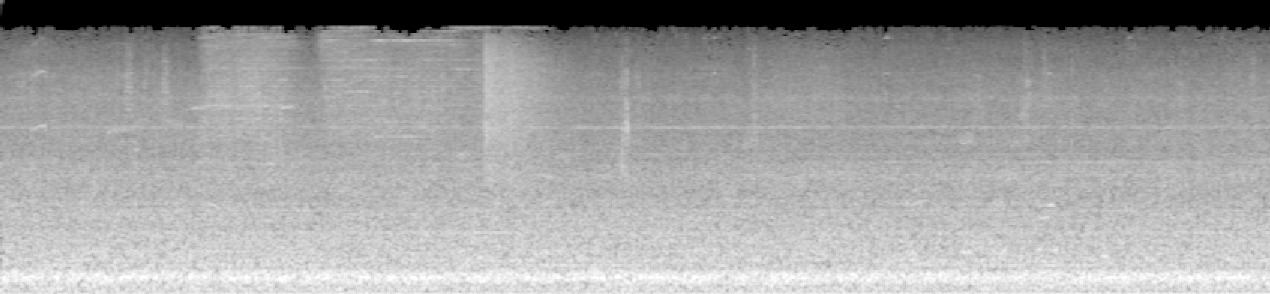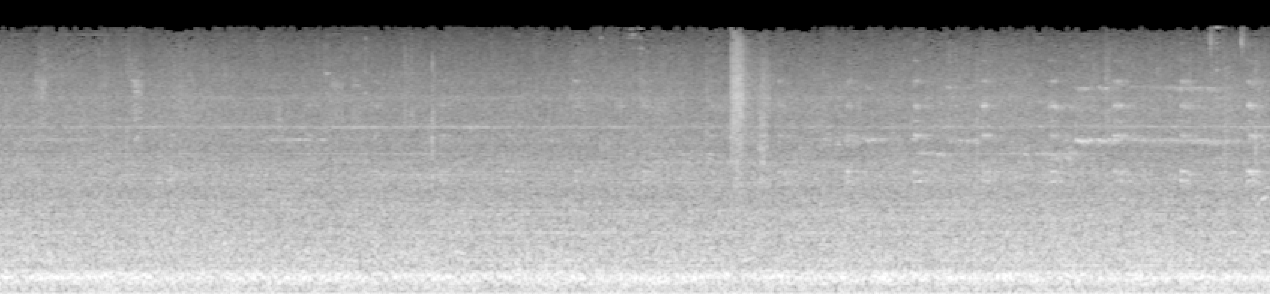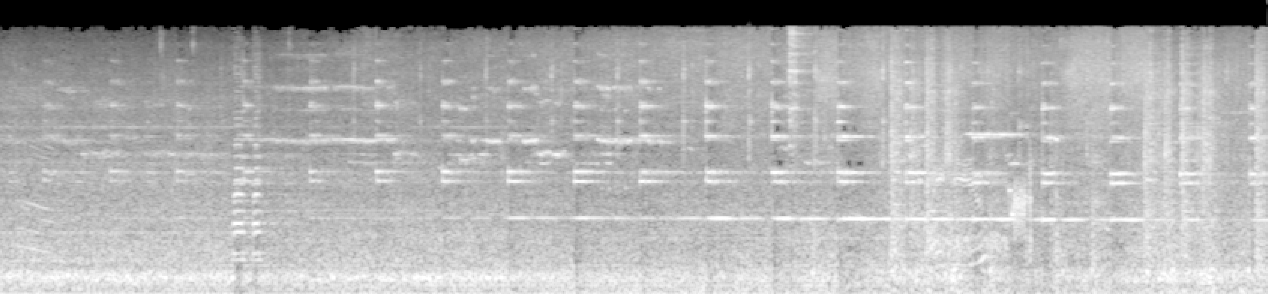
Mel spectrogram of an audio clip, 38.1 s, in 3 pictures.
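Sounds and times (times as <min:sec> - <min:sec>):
train approaching rumble: 0:00.0 - 0:38.0
high squeal: 0:26.0 - 0:37.0.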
